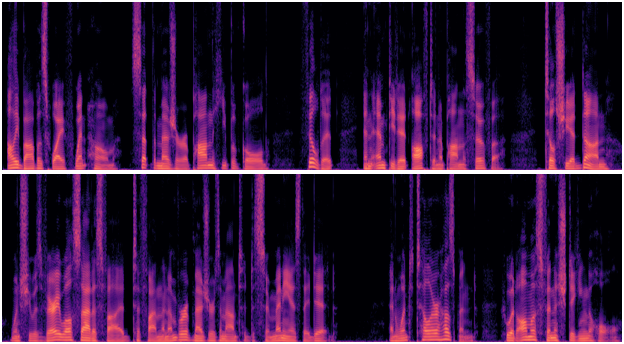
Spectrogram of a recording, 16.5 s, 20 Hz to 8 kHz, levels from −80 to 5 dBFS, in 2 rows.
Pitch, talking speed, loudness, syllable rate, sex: 105 Hz, 210 wpm, -22 LUFS, 6.0 syllables/s, male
